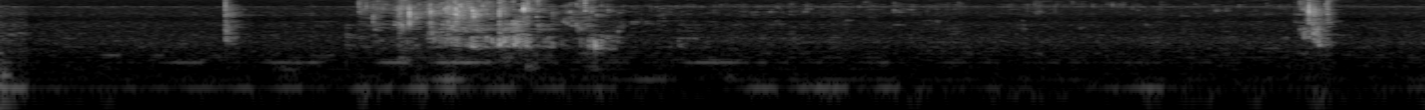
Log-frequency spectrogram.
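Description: Water poured into a container over coins, powder detergent and margaha sand, with a short splashing pour and a few small drips and clinks, close and fairly quiet.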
